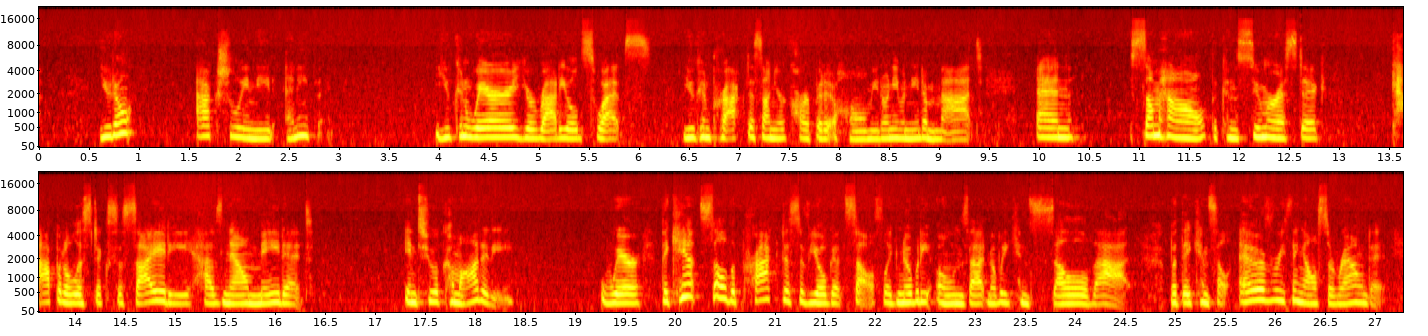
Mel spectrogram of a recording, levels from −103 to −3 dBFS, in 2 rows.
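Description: Overdone noise removal runs through the whole speech clip, from start to finish. The noise reduction was pushed too hard, so any frequency band sitting close to its noise estimate gets pulled far down or switched off outright. The room noise, sitting about 35 dB below the speech, is reduced to near silence speckled with twinkling artefacts, and the quieter parts of the voice are stripped away with it.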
